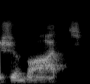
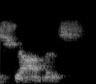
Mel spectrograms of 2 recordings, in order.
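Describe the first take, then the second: First: The word ends with a t sound. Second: The word ends with an s sound. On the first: This is how people in Israel say it. "In Israel, they say Shabbat" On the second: This is how Americans say it. "as Americans would pronounce it"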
